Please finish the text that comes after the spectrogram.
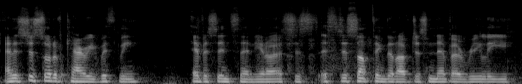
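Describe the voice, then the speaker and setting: A man's voice: medium pitch, little pitch movement, fast, a little hiss or hum. A man who grew up in Australia, chatting casually to his stream audience in a rambling, hesitant way with lots of ums and restarts. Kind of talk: casual live-stream chat.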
